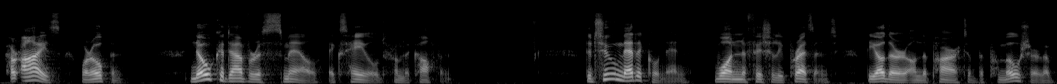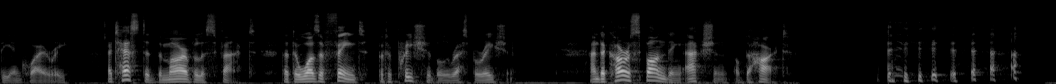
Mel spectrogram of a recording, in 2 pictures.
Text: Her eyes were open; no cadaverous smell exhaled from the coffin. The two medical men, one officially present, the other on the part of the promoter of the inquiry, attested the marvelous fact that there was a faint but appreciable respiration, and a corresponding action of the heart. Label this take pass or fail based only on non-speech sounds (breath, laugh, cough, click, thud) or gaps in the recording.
fail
